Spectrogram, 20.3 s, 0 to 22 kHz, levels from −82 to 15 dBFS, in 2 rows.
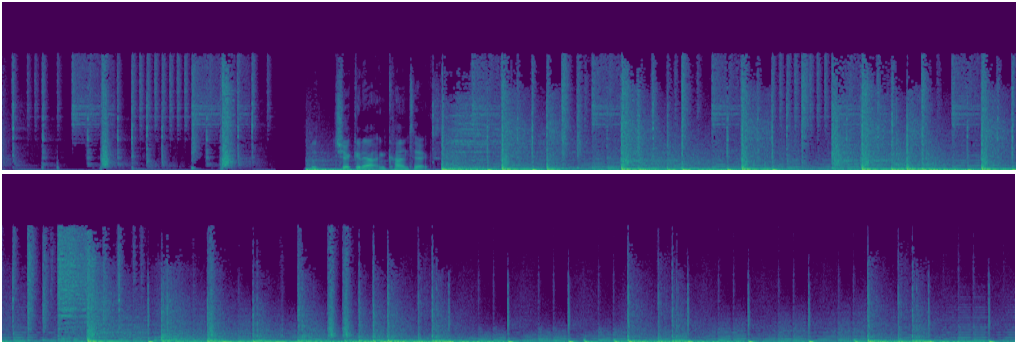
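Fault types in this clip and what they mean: No faults can be heard anywhere in this clip. There is nothing to list for it.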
